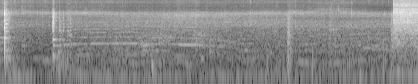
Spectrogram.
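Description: Sliced onions frying in ghee in a metal wok: a steel ladle clinks against the pan twice near the start and once more about three seconds in over a low sizzle, then a much louder, steady sizzle starts suddenly near the end.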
